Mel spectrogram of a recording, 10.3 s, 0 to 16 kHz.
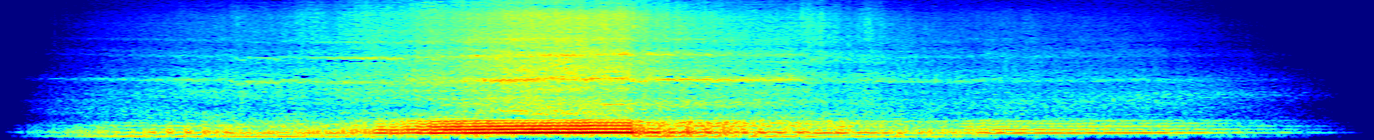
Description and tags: Sound of motorcycle passing on a road in South of France, near Mont Ventoux. Sound recorded with a ZOOM H4N Pro and a Rycote Mini Wind Screen.
Son de moto sur une route du sud de la France, près du Mont Ventoux (Vaucluse). Son enregistré avec un ZOOM H4N Pro et une bonnette Rycote Mini Wind Screen.
bike, chain, engine, mont-ventoux, moto, motor, motorbike, motorcycle, ride, rider, riding, south-of-france, vaucluse, wheel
